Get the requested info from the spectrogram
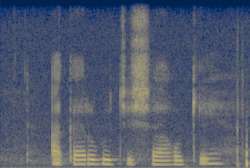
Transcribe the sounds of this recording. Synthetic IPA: a̰kʼarɪbʊt͡ʃʼiʃaɣʊkʼɪ

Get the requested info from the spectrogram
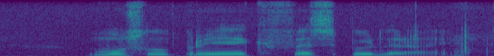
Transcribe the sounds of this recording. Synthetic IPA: mɔsəlˠprujɛkfəsburdəɾə̰j

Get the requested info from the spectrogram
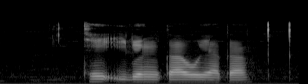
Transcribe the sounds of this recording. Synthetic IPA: tʰeʔḭlweŋ̩kʼaʊjakʼa

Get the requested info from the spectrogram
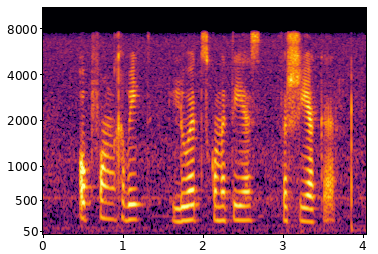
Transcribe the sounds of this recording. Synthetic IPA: ʔɔpfɐŋχəbit | luətskɔmətiəs | fərsiəkə̰r

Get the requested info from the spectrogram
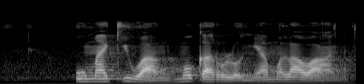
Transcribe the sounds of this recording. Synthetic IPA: umakʼiwaŋ̩mokʼarʊloŋ̩jamʊlawaːna̰

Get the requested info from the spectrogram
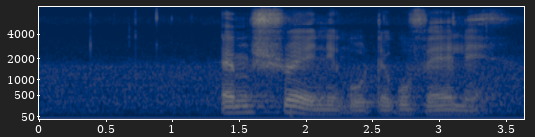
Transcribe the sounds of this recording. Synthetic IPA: em̩ʃwenik̬ud̥ʱʼɛk̬uvɛːlɛ̰

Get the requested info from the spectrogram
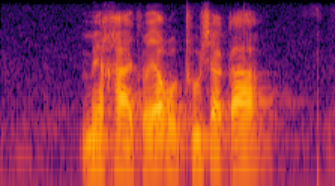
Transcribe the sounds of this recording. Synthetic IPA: mɪk͡xʰat͡ɬʼɔjaɣʊtʰuʃakʼa

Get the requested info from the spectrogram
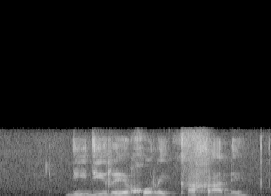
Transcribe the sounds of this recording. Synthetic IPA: didireχʊrɪkʼaɣaːlɛ

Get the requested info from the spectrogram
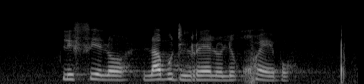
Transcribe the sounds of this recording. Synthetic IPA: lɪfɪlɔlabʊdirɛlɔlɪq͡χʰwɛːbɔ

